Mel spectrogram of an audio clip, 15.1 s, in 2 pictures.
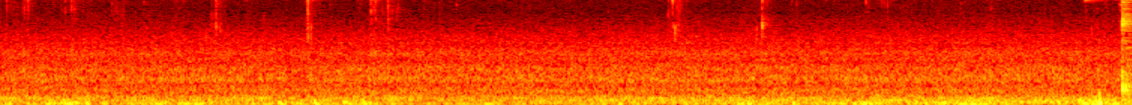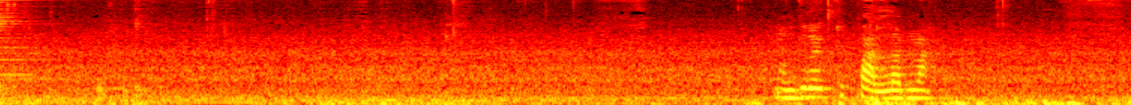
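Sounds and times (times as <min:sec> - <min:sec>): person chewing rice: 0:00.0 - 0:06.8
hand clinking metal plate: 0:07.3 - 0:08.7.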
